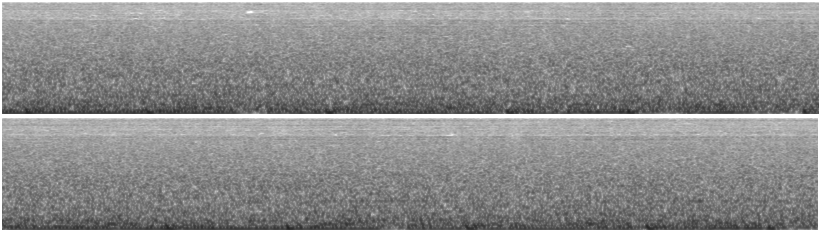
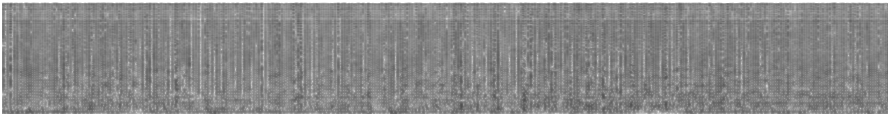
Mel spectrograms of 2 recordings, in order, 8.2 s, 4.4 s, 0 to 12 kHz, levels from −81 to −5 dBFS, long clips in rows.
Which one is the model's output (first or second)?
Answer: second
